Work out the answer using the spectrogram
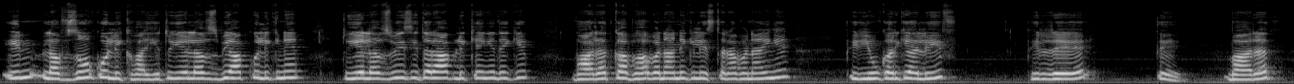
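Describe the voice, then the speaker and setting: A woman teacher calmly walking pupils through writing and reading words, spelling each one out letter by letter and checking in often with short confirmations. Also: high-pitched, moderate pace. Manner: checks in with "theek hai" often. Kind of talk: step-by-step writing lesson.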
